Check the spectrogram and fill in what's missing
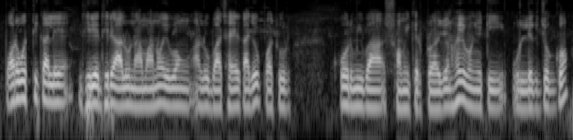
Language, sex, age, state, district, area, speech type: Bengali, male, 45-60, West Bengal, Hooghly, urban, spontaneous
